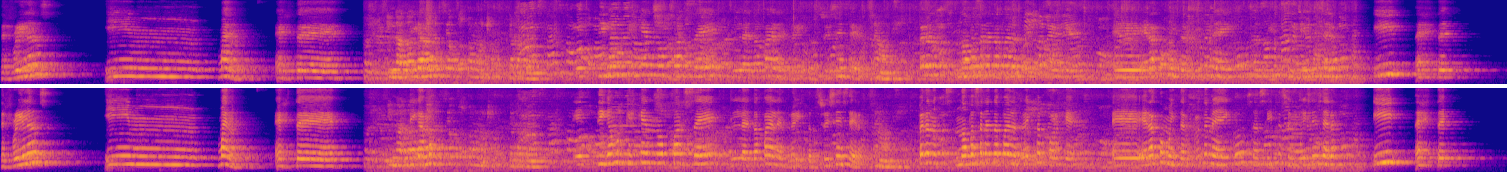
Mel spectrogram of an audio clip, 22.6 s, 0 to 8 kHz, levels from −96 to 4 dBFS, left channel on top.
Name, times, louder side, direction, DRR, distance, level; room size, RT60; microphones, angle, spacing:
voice 1, 0.0-0.7 1.6-3.0 3.3-3.6 4.1-5.1 6.1-6.5 8.6-12.9 13.8-16.1 16.7-20.1 20.6-20.9 21.2-21.7, right 3 dB, 80° right, 5 dB, 0.3 m, -23 dB
sound 1, 5.4-20.4, left 3 dB, 45° left, 0.3 m, -32 dB
voice 2, 5.8-8.1 13.1-13.6, left 2 dB, 85° left, -2 dB, 0.7 m, -25 dB
2.8 x 2.5 x 2.4 m, 1.1 s
head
